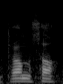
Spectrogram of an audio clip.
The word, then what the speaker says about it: Tromsø: Tak, po dwóch godzinach umiem wymawiać nazwę miasta. Tromso.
